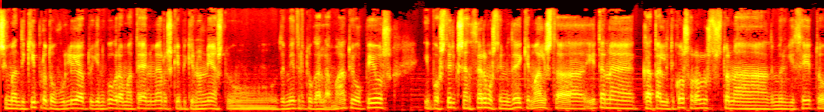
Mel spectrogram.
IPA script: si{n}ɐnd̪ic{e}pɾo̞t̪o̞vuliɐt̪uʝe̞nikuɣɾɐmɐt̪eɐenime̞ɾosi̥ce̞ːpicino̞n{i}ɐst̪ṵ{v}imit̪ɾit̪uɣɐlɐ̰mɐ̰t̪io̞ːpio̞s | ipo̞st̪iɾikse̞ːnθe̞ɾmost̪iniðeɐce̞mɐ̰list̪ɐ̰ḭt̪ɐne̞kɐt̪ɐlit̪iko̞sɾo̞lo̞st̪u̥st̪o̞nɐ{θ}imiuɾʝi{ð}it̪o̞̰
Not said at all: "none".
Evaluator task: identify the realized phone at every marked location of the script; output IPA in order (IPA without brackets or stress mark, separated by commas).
m, i, i, ð, ð, θ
